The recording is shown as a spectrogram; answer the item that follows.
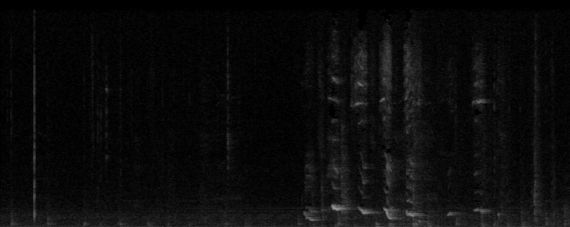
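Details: Holly, a sweet, attention-loving pet dog, playing indoors in a small room; after quiet ticking, a burst of high whimpering and whining yelps begins midway, several rising-falling cries in quick succession, then fading.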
